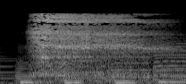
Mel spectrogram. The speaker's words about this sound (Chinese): 好了，现在深吸一口气。红水壶命令道：“于是，水壶、暖壶、红水壶、茶壶和喷壶一起来吸气。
